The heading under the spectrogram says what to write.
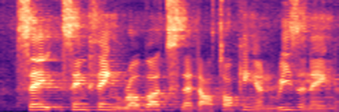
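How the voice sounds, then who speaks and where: A man speaks in a French accent at a high pitch and a moderate pace, his intonation fairly even. The recording has audible room echo and noticeable background noise. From France, Paris. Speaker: tech executive, keynote speaker. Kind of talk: conference keynote. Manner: many filler sounds and restarts.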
